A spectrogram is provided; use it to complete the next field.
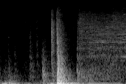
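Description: A sharp, loud crash like shattering glass, with a bright, hissy wash of noise trailing after the impact, as at the start of a wrestling entrance theme. No one speaks.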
